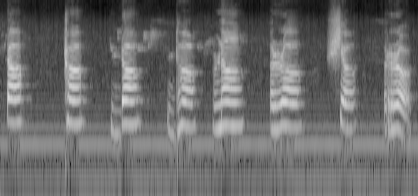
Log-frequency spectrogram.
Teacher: किंवा री तर ज्या ज्या वेळेस आपण या वर्णांचा उच्चार करतोय आपल्या जिभेहीचा शेंटा कुठे स्पर्श होतोय तर या मूर्धाला स्पर्श होतोय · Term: मूर्धन्य वर्ण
